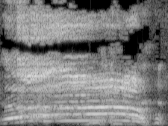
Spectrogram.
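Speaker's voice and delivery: high loud strained yelp; a sudden pinched high cry of effort; hammed-up strained moan. His strained face during sex.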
